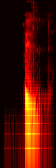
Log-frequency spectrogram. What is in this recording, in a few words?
"Ill", English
